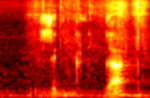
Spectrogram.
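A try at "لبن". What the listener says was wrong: That's a la. That's an L. La.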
